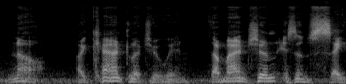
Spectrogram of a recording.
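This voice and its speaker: A man puts on a raspy character voice at a fairly slow pace. Background noise is clearly heard. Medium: video game. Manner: gruff, guarded.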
